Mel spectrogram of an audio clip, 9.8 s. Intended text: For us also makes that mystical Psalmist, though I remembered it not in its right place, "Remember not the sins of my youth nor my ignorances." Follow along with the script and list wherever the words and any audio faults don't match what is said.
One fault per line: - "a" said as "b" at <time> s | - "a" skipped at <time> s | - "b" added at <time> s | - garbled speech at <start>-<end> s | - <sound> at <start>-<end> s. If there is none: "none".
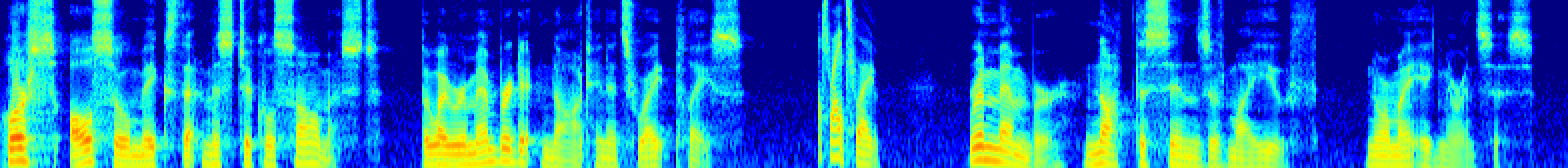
- "For us" said as "Horse" at 0.0 s
- chirp at 5.1-5.5 s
